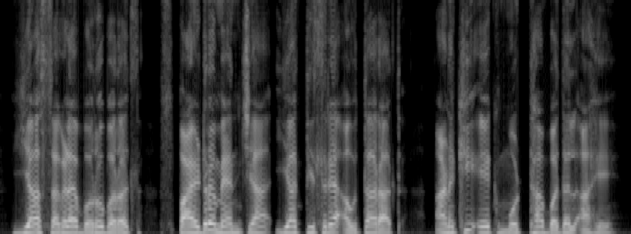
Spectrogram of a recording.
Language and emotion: Marathi, neutral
